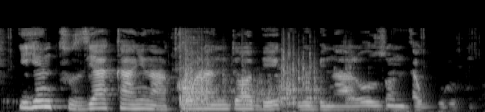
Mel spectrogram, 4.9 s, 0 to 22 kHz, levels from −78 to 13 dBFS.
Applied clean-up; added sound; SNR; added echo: classical method log-MMSE.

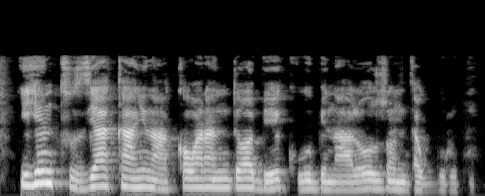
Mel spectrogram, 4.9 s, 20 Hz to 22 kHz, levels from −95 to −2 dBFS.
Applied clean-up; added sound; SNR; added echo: none; none; none; none.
